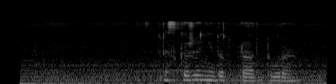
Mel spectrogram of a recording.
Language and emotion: Russian, neutral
